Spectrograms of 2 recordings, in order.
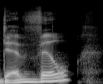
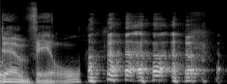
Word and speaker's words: Deville: Is it a town called Devville? Devville? Oh. I think it's Deville. It's pronounced Deville. That's good.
